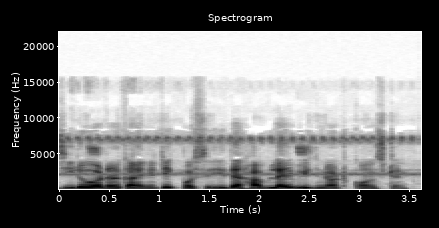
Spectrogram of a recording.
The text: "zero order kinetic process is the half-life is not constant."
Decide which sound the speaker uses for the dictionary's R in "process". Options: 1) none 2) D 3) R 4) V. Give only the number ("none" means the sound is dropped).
1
